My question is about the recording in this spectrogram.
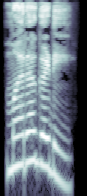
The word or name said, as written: ಮರಗೋಡು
